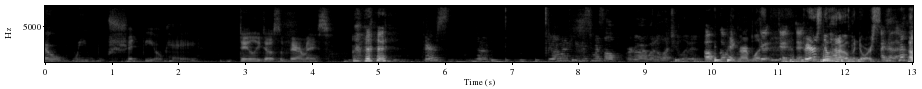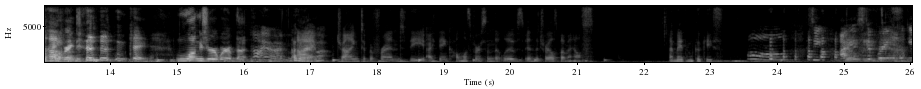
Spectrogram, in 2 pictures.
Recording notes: We apologize for a lot of loud noises, as the mic is being passed around. Our normal set up had to be temporarily moved due to some issues we talk about in the episode.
